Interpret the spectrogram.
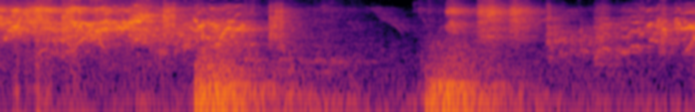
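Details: Short burst of budgie chirping in Portland, high twittering broken by two dull, low thumping noises and a brief near-silent gap before the chatter resumes.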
